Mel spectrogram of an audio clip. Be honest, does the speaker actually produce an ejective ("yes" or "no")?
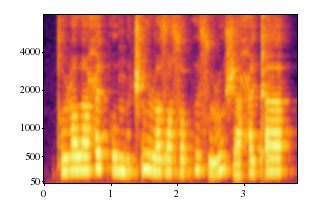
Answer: yes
